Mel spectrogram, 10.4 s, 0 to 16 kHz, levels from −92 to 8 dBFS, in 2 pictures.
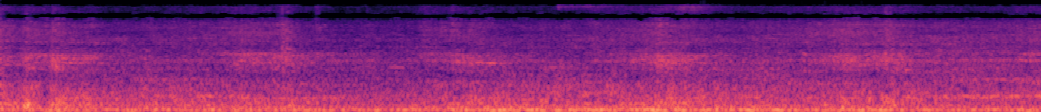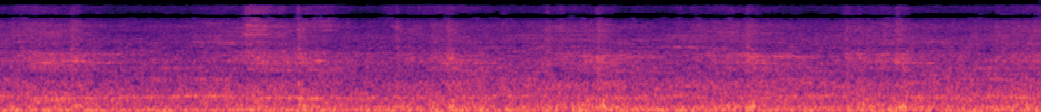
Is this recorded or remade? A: remade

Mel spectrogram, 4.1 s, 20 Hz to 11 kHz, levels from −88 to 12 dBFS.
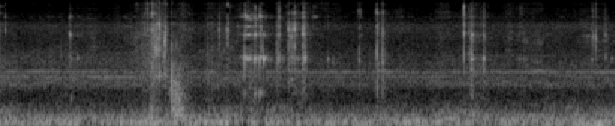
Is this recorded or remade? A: remade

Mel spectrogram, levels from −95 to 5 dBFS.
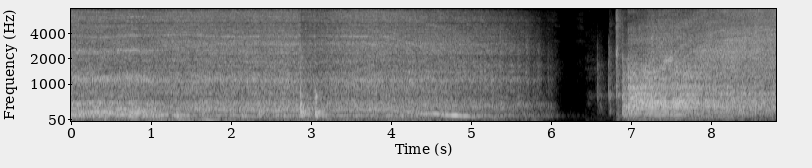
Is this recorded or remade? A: remade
